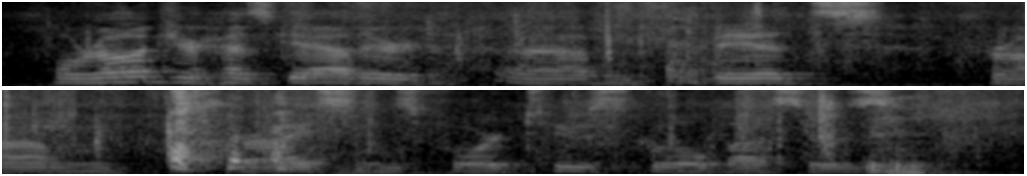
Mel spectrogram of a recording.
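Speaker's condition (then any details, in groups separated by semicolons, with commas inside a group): No condition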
